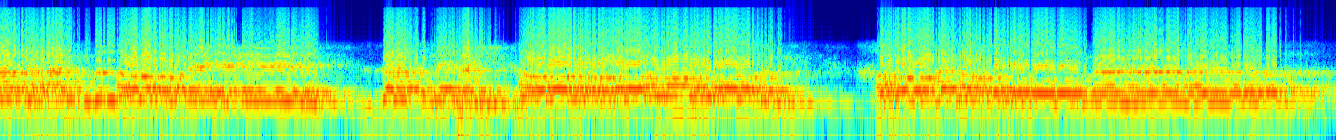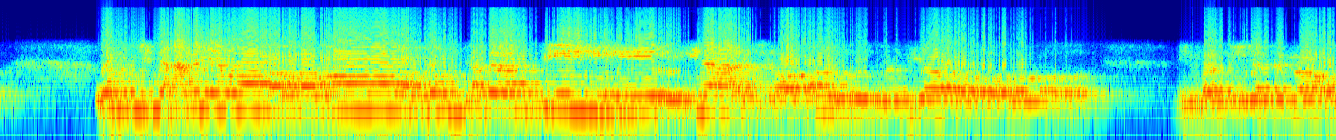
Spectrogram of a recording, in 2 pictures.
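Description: A man chants in a long, melodic voice.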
